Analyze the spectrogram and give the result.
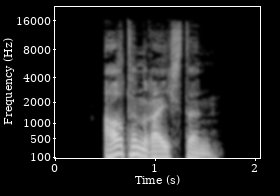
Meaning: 1. superlative degree of artenreich 2. inflection of artenreich: strong genitive masculine/neuter singular superlative degree
- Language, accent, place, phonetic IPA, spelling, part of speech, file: German, Germany, Berlin, [ˈaːɐ̯tn̩ˌʁaɪ̯çstn̩], artenreichsten, adjective, De-artenreichsten.ogg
